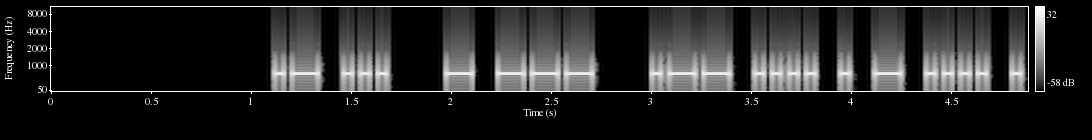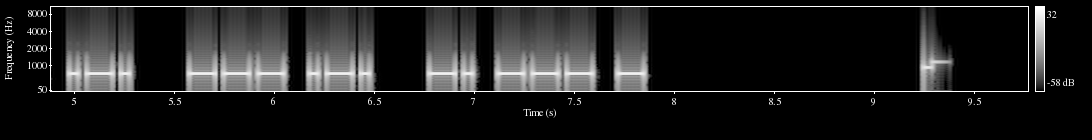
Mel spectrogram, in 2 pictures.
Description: Morse code, heard as a keyed tone, about 28 wpm, 700 Hz. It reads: AS TO WHETHER OR NOT
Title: Sets of 5 Words Encore 28wpm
